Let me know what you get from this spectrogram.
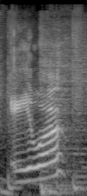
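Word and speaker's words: Ayla: absolutely used to uh so I've landed on Aya as the pronunciation the caveman woman cave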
